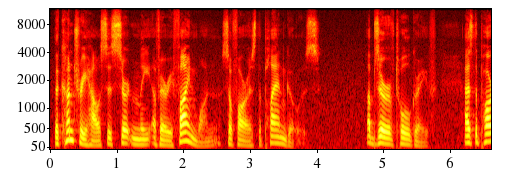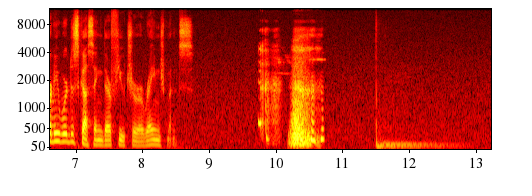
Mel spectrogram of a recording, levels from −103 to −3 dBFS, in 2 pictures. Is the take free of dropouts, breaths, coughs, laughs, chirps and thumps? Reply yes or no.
no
